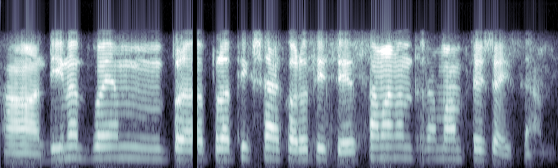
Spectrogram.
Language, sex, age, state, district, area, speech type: Sanskrit, male, 18-30, Odisha, Bargarh, rural, conversation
